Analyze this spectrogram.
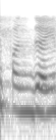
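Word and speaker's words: fungi: और फंगी, ये देखो फंगी फंजाई ना, ये दो यूएसए और इसमें ब्रिटेन के प्रोनाउंसिएशन में फंगी फंजाई दोनों सही है, तो कंफ्यूज नहीं होना।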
